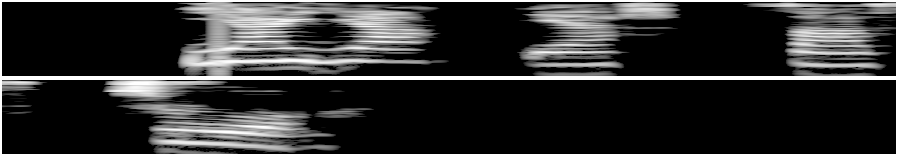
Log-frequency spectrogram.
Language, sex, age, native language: Icelandic, male, 6, Icelandic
